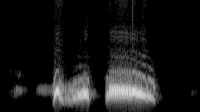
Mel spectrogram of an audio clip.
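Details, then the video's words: Single two-part coo of a spotted dove decoy summoning wild doves to fight, a short upswept note then a longer steady, slowly falling coo. "tiếng cu gáy thúc Đấu và gáy gọi bổi rừng nghe rất nhanh về cội"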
